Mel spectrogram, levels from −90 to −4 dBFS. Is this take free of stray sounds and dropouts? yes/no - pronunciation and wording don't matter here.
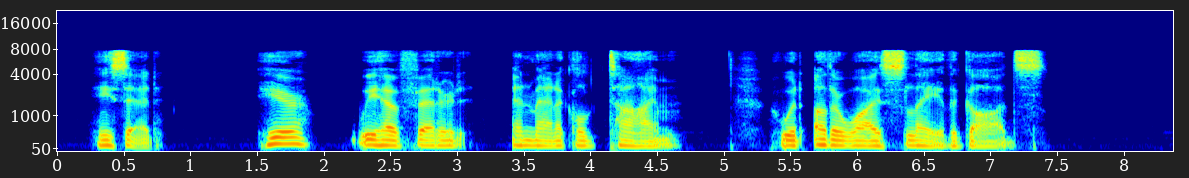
yes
